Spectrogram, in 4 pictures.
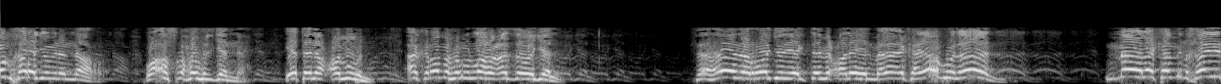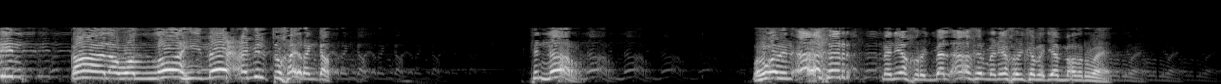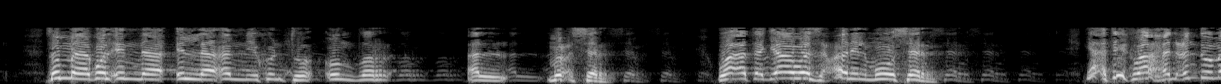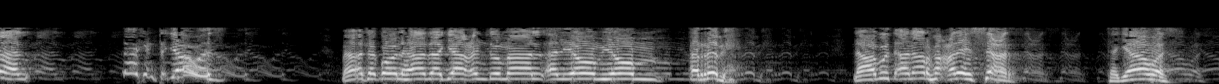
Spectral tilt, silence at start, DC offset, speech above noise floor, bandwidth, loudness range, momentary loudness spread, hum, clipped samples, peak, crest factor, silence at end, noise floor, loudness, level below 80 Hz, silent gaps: -8.5 dB/octave; 0 s; under 0.1%; 56 dB; 5.8 kHz; 7 LU; 11 LU; none; under 0.1%; 0 dBFS; 14 dB; 0.2 s; -68 dBFS; -12 LUFS; -58 dBFS; none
